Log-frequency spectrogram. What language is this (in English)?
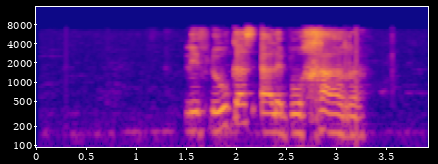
Esperanto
